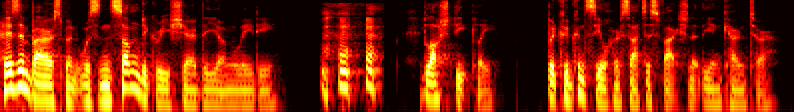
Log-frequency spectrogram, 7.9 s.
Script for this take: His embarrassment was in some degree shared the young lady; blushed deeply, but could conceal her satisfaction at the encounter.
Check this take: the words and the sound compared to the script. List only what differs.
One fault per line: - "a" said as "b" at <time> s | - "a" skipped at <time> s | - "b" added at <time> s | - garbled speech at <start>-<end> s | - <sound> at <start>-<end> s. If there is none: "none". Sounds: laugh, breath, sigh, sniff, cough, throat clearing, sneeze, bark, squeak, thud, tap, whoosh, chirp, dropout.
- laugh at 3.2-3.9 s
